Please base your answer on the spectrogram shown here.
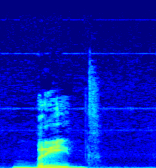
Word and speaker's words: breath: for example think breathless bath the this Rhythm breathe so b r e a t h e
